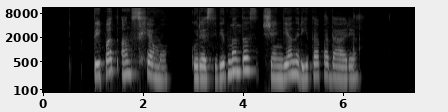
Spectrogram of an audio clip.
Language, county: Lithuanian, Šiauliai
